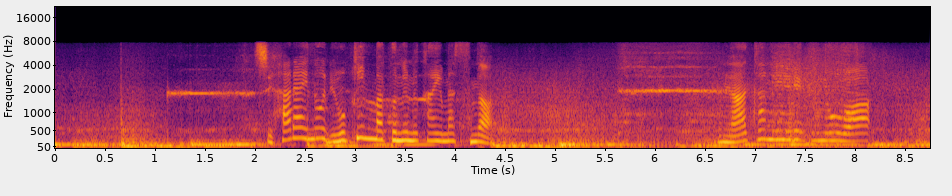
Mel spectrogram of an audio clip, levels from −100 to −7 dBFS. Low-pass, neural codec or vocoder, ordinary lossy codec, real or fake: none; codec, 16 kHz, 1 kbps, X-Codec, HuBERT features, trained on balanced general audio; none; fake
